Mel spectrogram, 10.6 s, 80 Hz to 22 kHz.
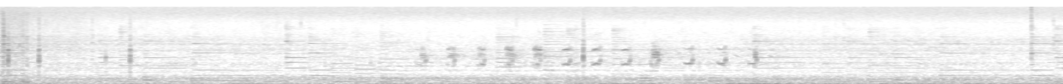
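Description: Wild turkeys gobble outdoors at a distance in the morning, caught on a Panasonic HC-VX981 camcorder while scouting. The rapid rattling calls come in a few bursts over steady background hiss and faint birdsong.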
